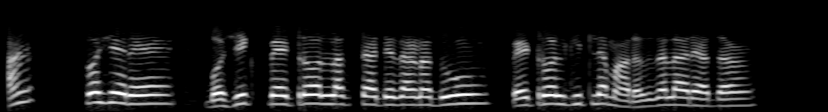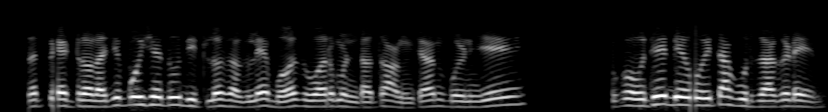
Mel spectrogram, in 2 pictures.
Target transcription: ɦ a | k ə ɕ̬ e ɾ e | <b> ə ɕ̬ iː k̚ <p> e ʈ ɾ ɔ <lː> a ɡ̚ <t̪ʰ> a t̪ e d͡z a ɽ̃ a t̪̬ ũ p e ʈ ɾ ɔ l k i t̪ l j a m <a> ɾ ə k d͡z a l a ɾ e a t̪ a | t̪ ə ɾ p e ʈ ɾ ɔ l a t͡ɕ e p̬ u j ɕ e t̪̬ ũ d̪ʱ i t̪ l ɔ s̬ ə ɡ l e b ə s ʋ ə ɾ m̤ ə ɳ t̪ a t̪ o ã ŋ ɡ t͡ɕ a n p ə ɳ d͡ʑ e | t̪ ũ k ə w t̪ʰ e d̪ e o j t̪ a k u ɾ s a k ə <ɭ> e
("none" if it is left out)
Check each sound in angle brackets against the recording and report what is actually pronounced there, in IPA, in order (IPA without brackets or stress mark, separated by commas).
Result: b, p, lː, t̪, a, ɽ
